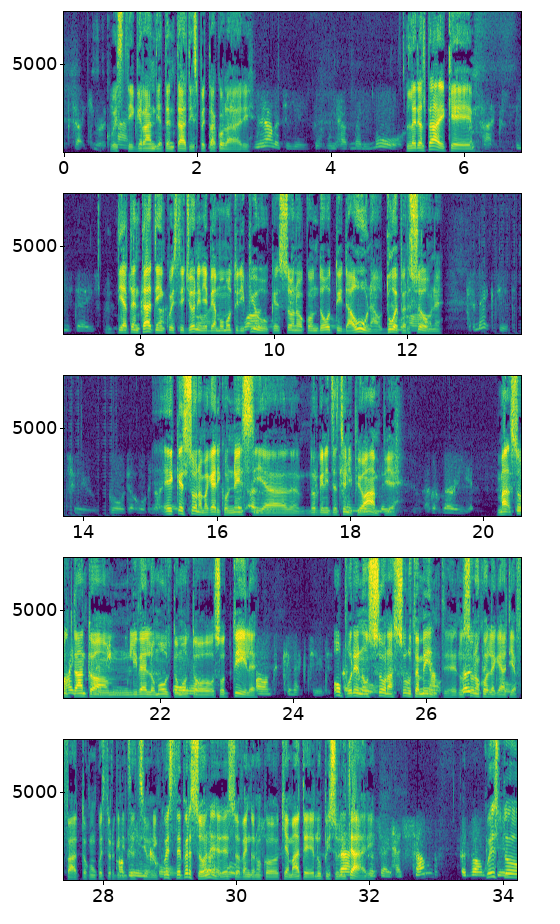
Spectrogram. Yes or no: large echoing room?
no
